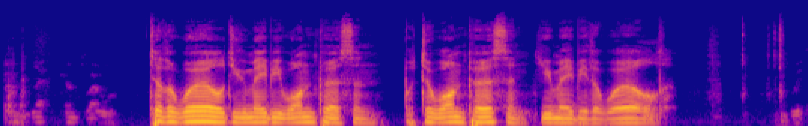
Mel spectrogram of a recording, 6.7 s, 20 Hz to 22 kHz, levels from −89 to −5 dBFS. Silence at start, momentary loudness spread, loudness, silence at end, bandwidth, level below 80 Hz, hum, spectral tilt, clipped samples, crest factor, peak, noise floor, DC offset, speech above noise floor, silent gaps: 0.05 s; 14 LU; -23 LUFS; 0.25 s; 13 kHz; -46 dBFS; none; -6.5 dB/octave; under 0.1%; 18 dB; -6 dBFS; -67 dBFS; under 0.1%; 44 dB; none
